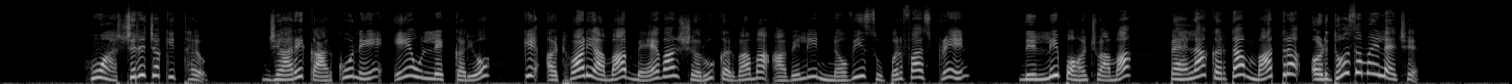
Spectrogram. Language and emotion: Gujarati, surprised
